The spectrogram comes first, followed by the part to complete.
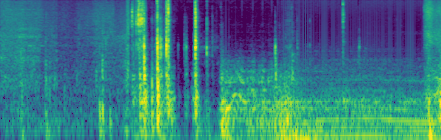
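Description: A few sharp key clicks in a car's ignition, then the car's engine starts a little over two seconds in and settles into a steady low idle.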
